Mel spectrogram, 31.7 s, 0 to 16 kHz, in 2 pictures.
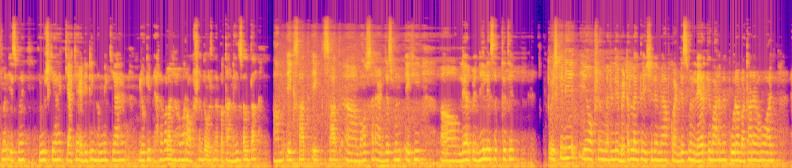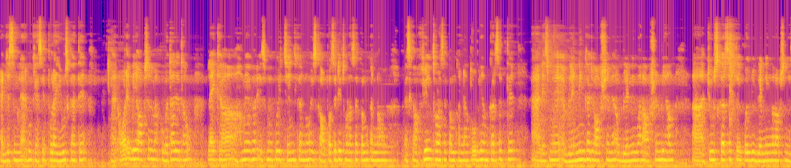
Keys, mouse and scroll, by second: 2.6 click, 11.1 click, 13.4 click, 17.2 click, 23.0 click, 31.2 click.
